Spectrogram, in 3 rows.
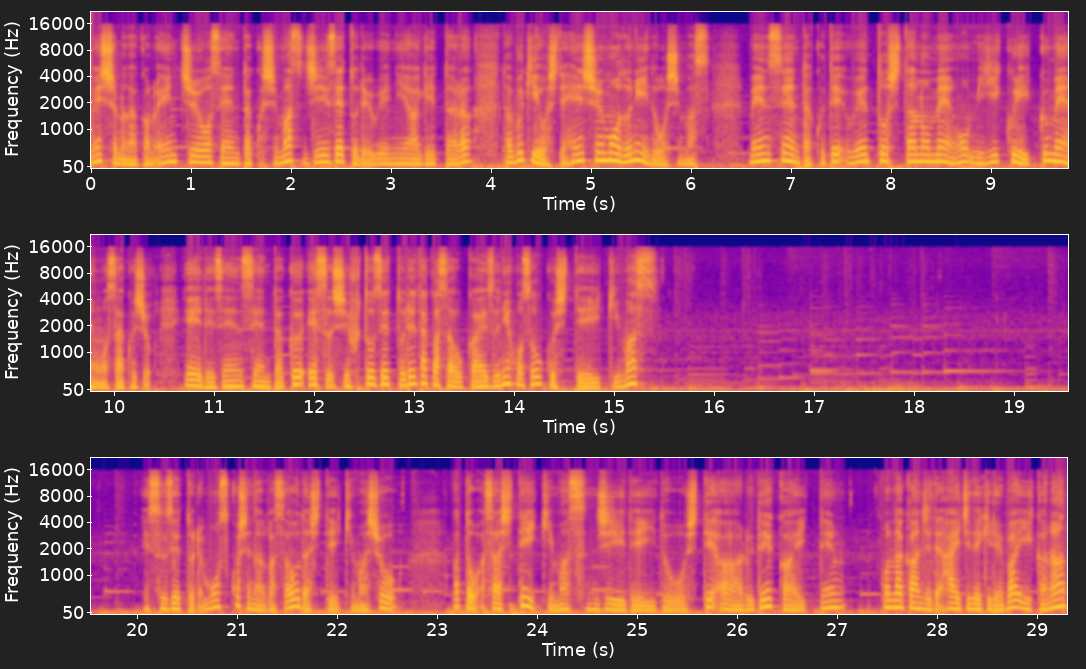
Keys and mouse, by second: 2.0 g, 2.2 z, 2.9 click, 4.1 Tab, 5.4 click, 6.5 middle click, 7.2 shift+click, 7.8 middle click, 8.1 shift+middle click, 8.8-9.8 right drag, 10.1 middle click, 10.7 a, 11.2 s, 12.2 shift+z, 13.7 click, 14.4 s, 14.8 shift+z, 16.4 click, 17.0 shift+middle click, 17.5 s, 17.8 shift+z, 19.1 click, 19.6 s, 20.0 z, 21.2 click, 21.5 Tab, 22.0 middle click, 23.1 KP_1, 24.0 g, 25.1 click, 25.4 r, 26.6 click, 26.8 g, 27.2 y, 27.2 x, 27.4-27.8 middle drag, 28.6 middle click.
